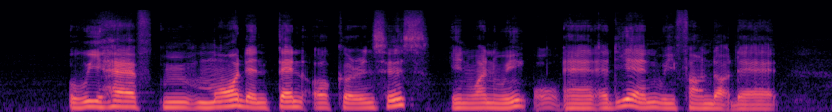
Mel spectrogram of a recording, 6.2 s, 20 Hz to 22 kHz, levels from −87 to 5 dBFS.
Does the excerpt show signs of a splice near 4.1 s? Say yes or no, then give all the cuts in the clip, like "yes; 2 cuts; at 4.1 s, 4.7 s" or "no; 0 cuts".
yes; 1 cut; at 4.1 s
